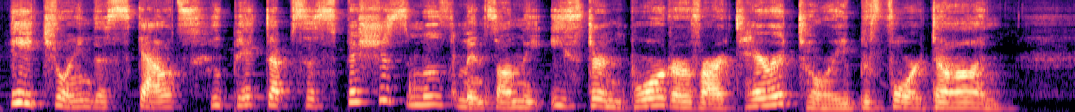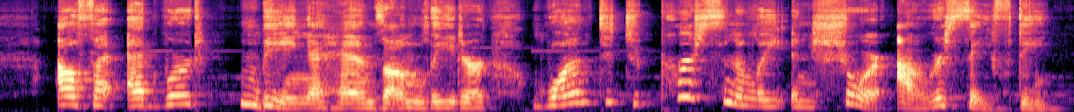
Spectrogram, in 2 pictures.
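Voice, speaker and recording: A woman's voice: mid-range voice, big pitch swings, moderate pace, husky. A woman voicing a gracious, formal pack leader's wife in an audio story, composed and polite.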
